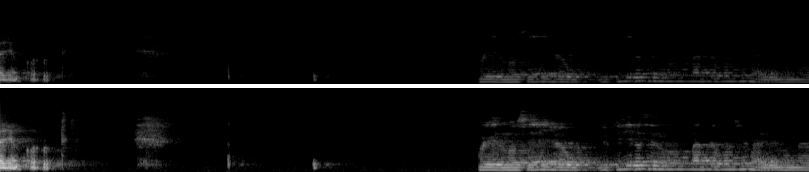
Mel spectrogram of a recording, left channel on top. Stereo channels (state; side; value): quieter; left; 18.6 dB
